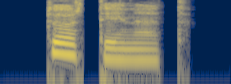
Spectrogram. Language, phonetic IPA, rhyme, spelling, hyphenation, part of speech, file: Hungarian, [ˈtørteːnɛt], -ɛt, történet, tör‧té‧net, noun, Hu-történet.ogg
- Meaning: 1. story, tale (sequence of real or fictional events) 2. history (a record or narrative description, an aggregate of past events, especially that of a particular place, object, family, etc.)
